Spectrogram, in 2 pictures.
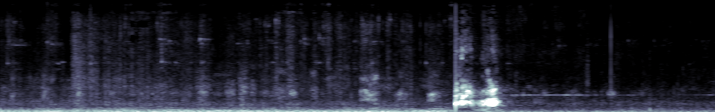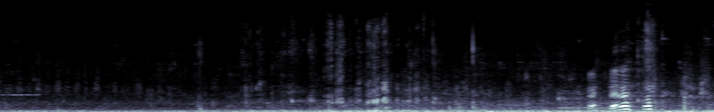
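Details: A dog at a dog park it has returned to after some time away gives a sudden pair of sharp barks midway, set against a low outdoor rumble, then the scene goes quiet.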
